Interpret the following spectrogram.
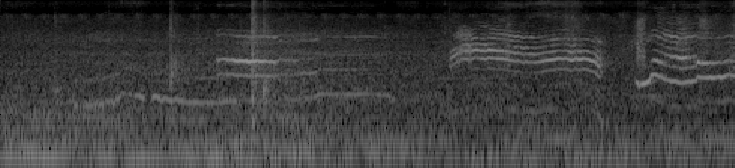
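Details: Domestic cats, a little ginger cat among several including a young white cat, meowing while asking for food; a few long harmonic meows, the last two rising then dropping, over steady low background rumble.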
